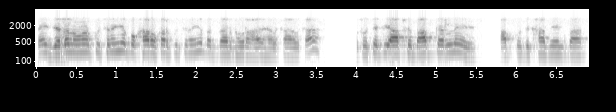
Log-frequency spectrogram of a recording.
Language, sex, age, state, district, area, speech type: Hindi, male, 30-45, Uttar Pradesh, Chandauli, rural, conversation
